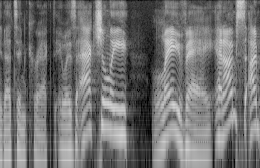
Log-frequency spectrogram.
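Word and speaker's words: Laufey: It was actually Ley. And I'm I'm pronounc This is another one. I'm pronouncing Ley right.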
